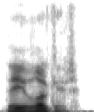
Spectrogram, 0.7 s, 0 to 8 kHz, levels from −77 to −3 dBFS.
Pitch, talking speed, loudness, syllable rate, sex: 105 Hz, 255 wpm, -16 LUFS, 5.9 syllables/s, male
